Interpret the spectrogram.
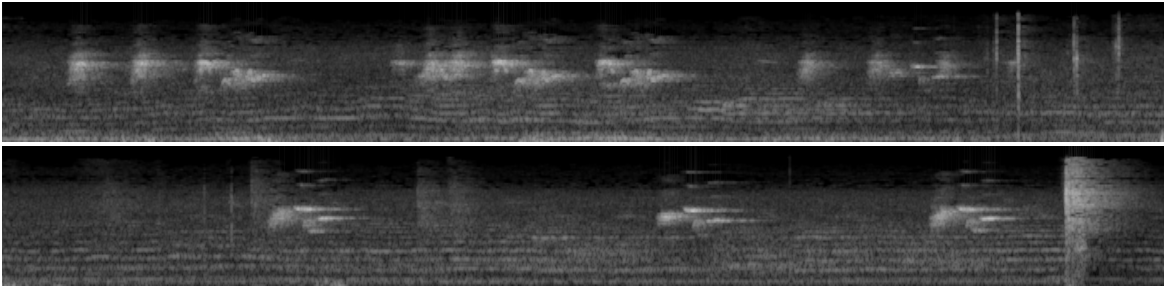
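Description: A small songbird calling repeatedly: short sharp chirps in quick clusters of two or three notes, some dropping in pitch. Just before the end comes a single sharp crack.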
